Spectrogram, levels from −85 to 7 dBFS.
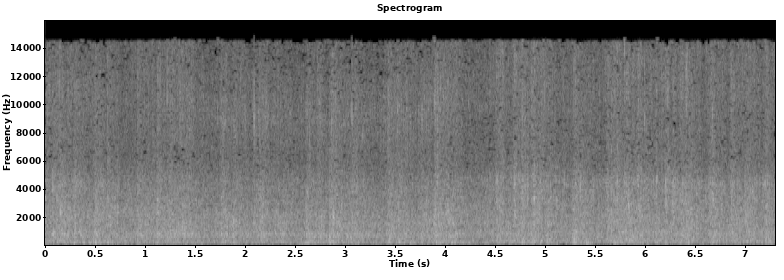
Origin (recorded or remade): recorded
